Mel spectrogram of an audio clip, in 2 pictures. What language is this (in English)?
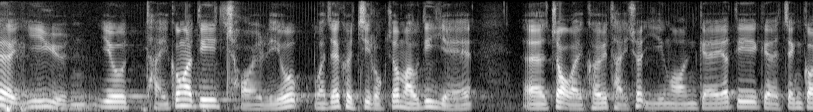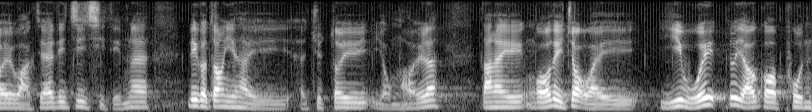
Cantonese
